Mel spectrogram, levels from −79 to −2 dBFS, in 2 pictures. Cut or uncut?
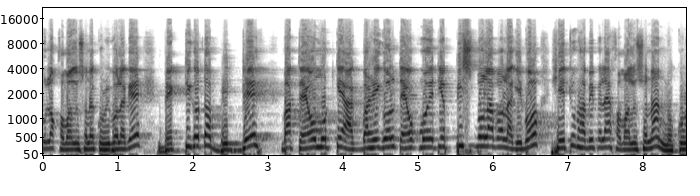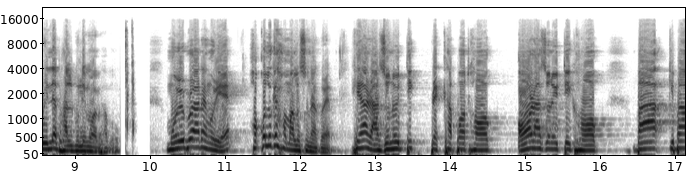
cut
